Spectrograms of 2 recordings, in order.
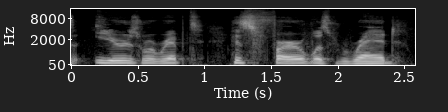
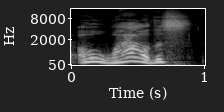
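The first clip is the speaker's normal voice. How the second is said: amazed Peter; 8 semitones higher than usual. Acted. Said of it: "And Peter said".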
